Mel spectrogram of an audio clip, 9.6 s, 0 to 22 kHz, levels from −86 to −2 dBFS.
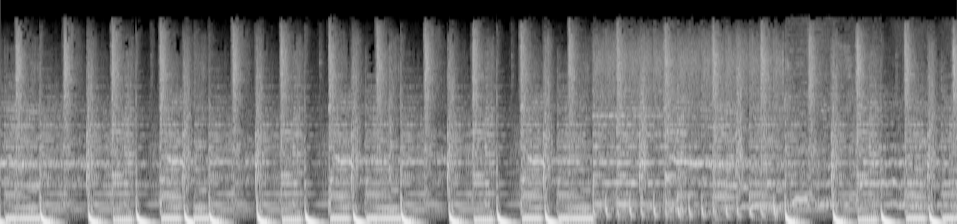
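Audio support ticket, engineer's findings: Compressed frames skipped at 1.93 s: about ten frames, each 23.2 ms, lost or rejected by the decoder. Audio jumps ahead roughly 200 ms.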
